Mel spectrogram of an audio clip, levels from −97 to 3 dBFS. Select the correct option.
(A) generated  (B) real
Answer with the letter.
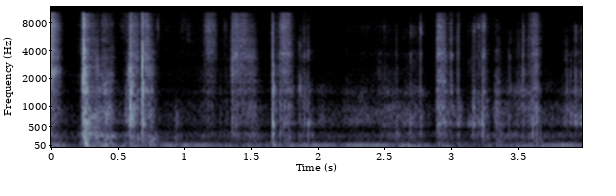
A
